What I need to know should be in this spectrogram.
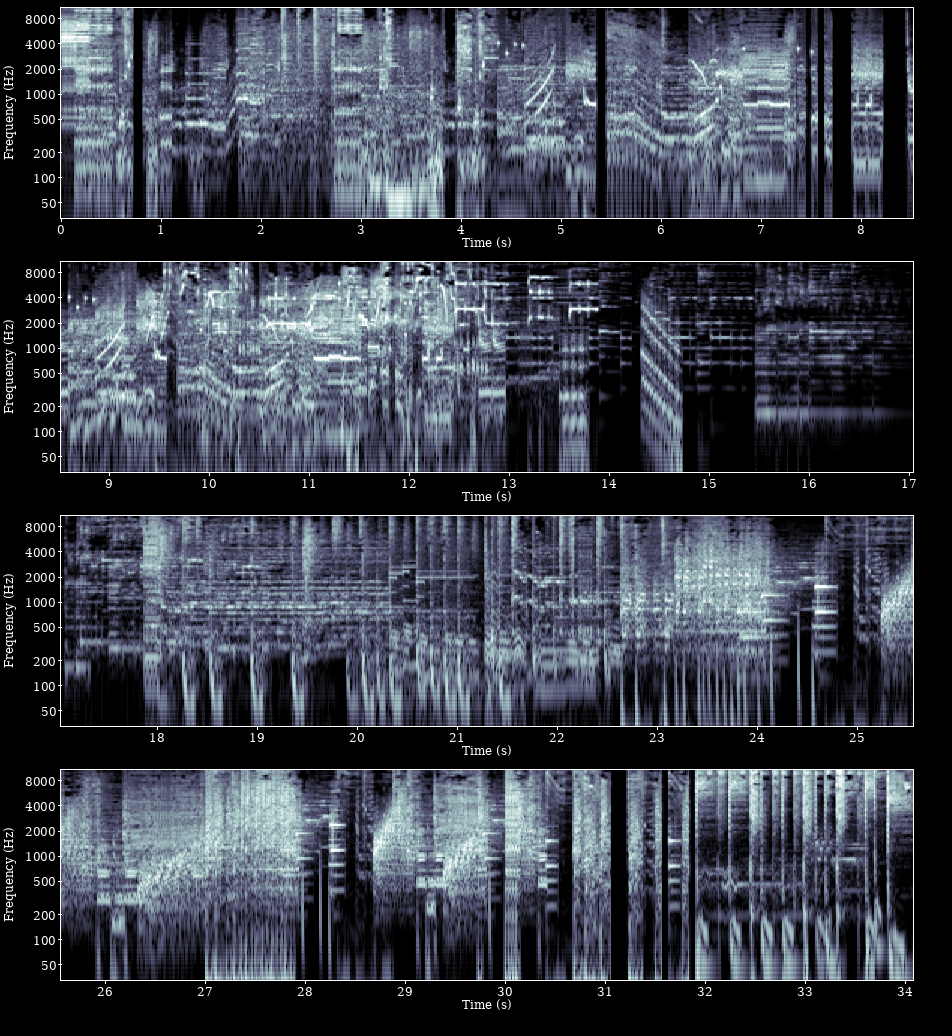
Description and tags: random sound collage to build samples up
glitch, idm, collage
